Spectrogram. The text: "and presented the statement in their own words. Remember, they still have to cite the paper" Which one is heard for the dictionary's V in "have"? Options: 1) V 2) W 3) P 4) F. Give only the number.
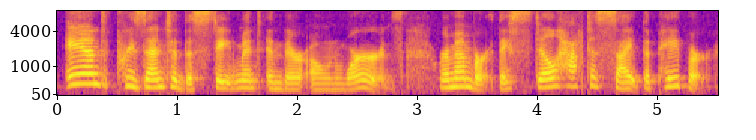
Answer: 4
